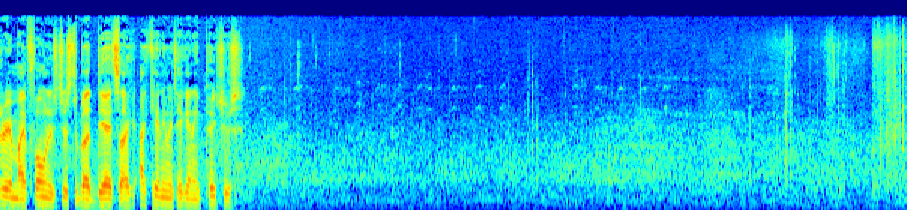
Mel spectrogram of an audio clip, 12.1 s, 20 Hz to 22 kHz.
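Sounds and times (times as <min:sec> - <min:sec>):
distant bird calling: 0:03.2 - 0:10.4.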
